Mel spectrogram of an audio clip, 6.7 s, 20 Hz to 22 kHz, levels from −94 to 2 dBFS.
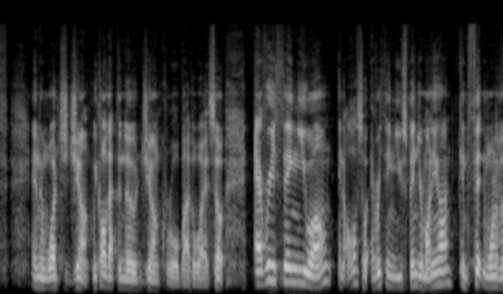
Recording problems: thin; somewhat; fading below 300 Hz
uneven, jittery; strongly; from 0.5 to 6 s
abrupt cut into speech; at the end

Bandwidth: 15.5 kHz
